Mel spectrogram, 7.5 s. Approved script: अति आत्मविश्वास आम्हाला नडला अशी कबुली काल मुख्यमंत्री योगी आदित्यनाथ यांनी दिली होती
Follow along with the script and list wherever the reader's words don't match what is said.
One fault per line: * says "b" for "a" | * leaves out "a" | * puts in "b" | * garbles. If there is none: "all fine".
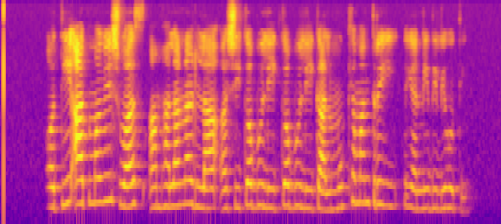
* puts in "कबुली"
* leaves out "योगी आदित्यनाथ"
